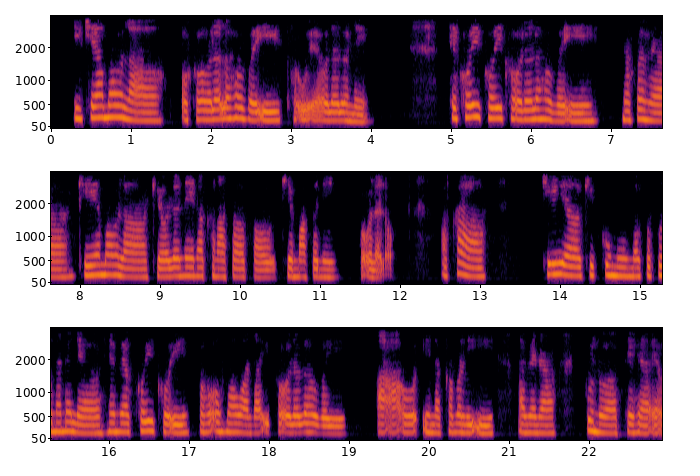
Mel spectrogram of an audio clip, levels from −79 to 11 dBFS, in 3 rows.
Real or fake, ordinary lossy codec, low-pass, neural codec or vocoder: real; none; 3.6 kHz; none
